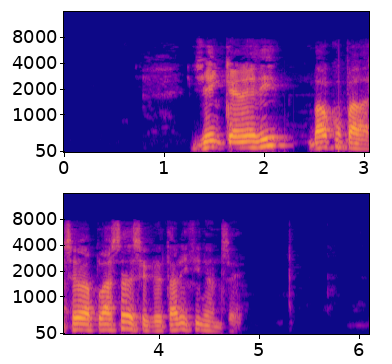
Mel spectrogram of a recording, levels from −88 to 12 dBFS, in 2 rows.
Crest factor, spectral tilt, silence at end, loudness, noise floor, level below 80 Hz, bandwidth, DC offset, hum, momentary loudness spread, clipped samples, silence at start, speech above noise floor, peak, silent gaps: 16 dB; -6 dB/octave; 1.35 s; -15 LUFS; -89 dBFS; -60 dBFS; 8 kHz; under 0.1%; none; 15 LU; under 0.1%; 1.3 s; 74 dB; -2 dBFS; none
